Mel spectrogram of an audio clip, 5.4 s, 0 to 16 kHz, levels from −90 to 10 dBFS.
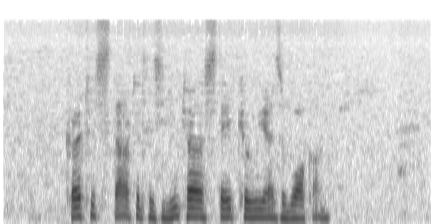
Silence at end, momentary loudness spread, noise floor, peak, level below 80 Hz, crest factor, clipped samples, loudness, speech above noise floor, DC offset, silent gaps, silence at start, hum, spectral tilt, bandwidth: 1.3 s; 14 LU; -57 dBFS; -8 dBFS; -58 dBFS; 18 dB; under 0.1%; -25 LUFS; 33 dB; under 0.1%; none; 0.8 s; none; -7 dB/octave; 11.5 kHz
